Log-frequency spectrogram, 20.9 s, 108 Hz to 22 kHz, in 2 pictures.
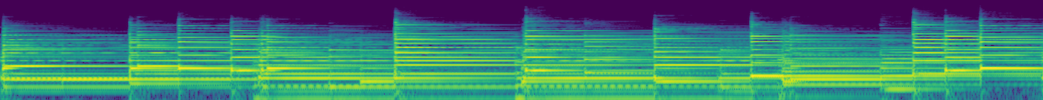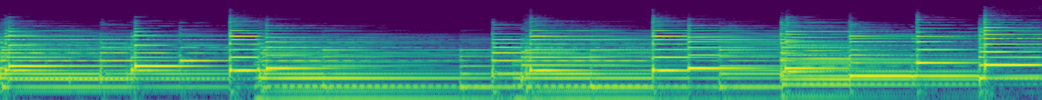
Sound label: Progression Chords & Melody IV ii - vii - I C Major 92 bpm, Grand Piano; MIDI Clips; Ableton; Factory Packs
